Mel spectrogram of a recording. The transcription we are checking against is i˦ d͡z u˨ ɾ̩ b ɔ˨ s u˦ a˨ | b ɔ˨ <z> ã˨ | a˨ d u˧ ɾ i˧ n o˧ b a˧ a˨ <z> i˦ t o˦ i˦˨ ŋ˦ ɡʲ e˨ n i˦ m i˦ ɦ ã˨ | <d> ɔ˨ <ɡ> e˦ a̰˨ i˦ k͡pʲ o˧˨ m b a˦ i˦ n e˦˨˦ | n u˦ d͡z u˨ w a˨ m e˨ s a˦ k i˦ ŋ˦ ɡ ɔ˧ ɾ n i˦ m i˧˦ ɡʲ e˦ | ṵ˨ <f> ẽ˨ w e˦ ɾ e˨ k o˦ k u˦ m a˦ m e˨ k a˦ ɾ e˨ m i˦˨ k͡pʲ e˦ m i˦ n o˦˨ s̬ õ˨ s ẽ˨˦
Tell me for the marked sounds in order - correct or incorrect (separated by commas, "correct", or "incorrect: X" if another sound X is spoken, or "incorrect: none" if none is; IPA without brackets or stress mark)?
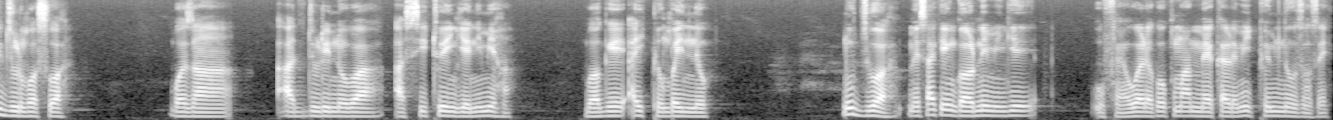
correct, incorrect: s, incorrect: b, correct, correct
